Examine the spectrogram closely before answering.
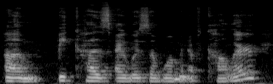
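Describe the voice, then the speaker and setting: A young woman from Taiwan with a low-pitched voice talks as a guest in a casual interview. She speaks in a hesitant way, filling gaps with "um" and "like" while she hunts for the right term, and her voice sits low and steady. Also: moderate pace. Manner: hesitant, searching for words with many fillers.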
